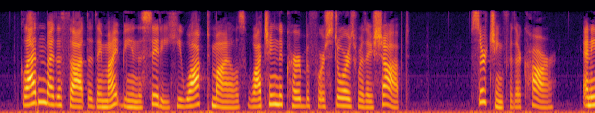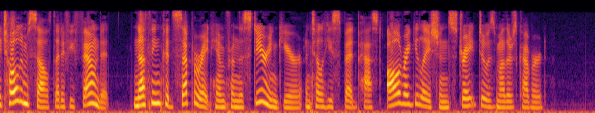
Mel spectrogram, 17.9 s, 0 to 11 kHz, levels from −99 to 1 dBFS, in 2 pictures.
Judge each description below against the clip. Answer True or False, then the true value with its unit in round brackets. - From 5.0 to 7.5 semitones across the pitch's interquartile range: True (5.5 semitones)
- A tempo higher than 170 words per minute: True (180 wpm)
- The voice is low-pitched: False (205 Hz)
